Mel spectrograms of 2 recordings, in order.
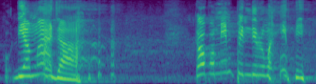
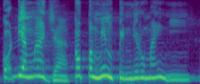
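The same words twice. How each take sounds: First: Much higher, shouted nag through laughter; hammed-up nagging wife. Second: Higher, louder scolding question; nagging wife. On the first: Preacher replays the wife's nagging as a laughing mock shout. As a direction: overplay the shrill wife while cracking up. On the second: Acted. Wife scolding the husband who won't answer, raised voice.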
